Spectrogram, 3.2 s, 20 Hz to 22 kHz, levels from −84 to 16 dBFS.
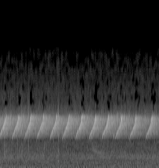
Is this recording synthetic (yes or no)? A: yes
